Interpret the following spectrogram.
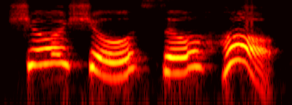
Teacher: ऊष्म व्यंजनों के उच्चारण से मुख से गर्म श्वास वायु रगड़ खाती हुई निकलती है, इसी कारण इन्हें ऊष्म व्यंजन कहते हैं।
